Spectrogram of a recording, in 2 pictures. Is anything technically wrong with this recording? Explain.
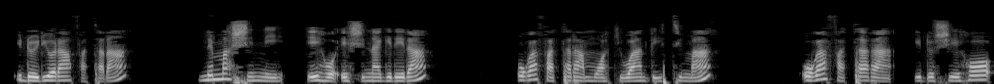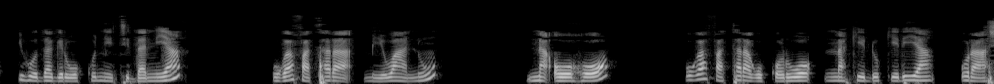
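Yes. The speech carries plainly audible transform-codec damage throughout, and one attack is smeared by pre-echo.

WMA compression, throughout: nothing is present above about 10.1 kHz, and the remaining band sounds ringing and washy, with a hiss that swells and fades with the voice. This is likely WMA encoding at a low bitrate, consistent with roughly 32 kbps. Coarse quantisation spreads noise across each long transform block and discards weak spectral lines, leaving this dull, watery texture.

Pre-echo, 11.26 to 11.31 s: a short burst of hiss, about 46 ms long, arrives just ahead of a sharp onset, and the attack itself sounds soft rather than crisp. The onset falls late in a transform block, so the noise scaled for the loud transient is distributed evenly over the whole block, including the quiet stretch before it.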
